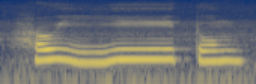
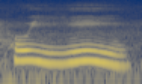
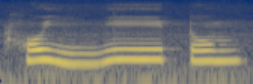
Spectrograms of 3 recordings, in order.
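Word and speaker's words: حييتم: Atau huyitum, jangan huyi, tapi huyitum.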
